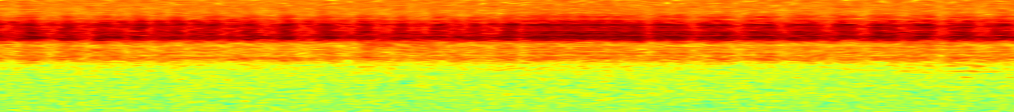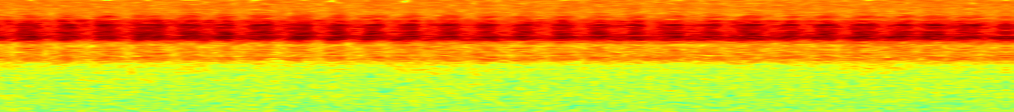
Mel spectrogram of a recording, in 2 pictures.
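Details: Many cicadas in a hot Greek summer on Evia, singing as a steady, high-pitched whirring chorus that gently pulses through the whole stretch with no other clear sounds.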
